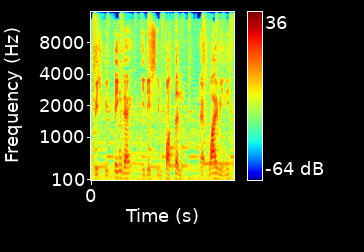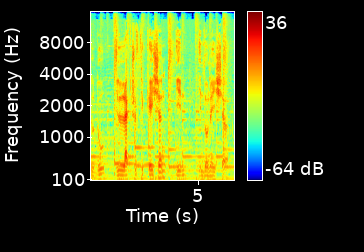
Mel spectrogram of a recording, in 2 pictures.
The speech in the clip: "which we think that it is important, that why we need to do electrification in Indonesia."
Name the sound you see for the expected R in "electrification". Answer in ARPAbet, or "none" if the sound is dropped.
R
